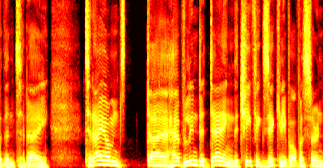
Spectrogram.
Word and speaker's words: Linda Dang: Today I'm have Linda Deng the chief executive officer and director of growth management and financial advisory at Advisory Accountants.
